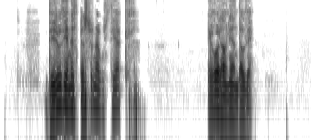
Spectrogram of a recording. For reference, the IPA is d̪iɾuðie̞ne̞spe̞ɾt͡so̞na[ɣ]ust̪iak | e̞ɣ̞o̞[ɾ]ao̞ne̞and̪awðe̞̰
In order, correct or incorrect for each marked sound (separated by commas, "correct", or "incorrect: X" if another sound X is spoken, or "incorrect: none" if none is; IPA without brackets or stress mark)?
correct, correct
